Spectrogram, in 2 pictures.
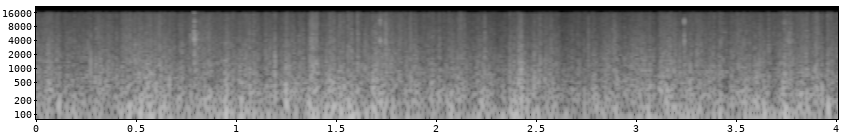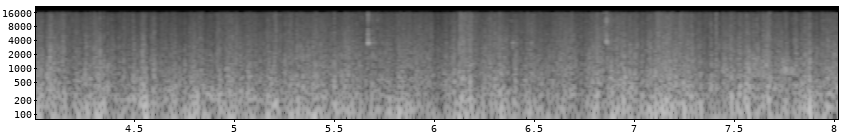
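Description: Chewing of mooncake and salted egg yolk close to the microphone, a steady run of wet mouth clicks and small crackles.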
